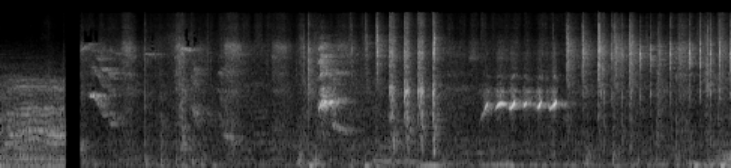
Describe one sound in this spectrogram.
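A dog's claws tap and scrape on a hard floor.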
